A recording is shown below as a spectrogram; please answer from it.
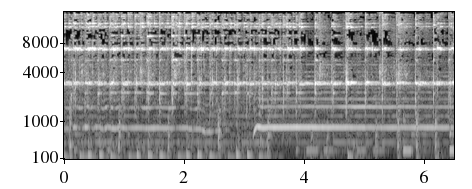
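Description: Therukoothu accompaniment music. A reed or wind instrument holds one long high note that sags and breaks off about halfway, then comes back in on a rising scoop. Under it a drum beats about five strokes a second through the first half, while small bells and cymbals jingle.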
